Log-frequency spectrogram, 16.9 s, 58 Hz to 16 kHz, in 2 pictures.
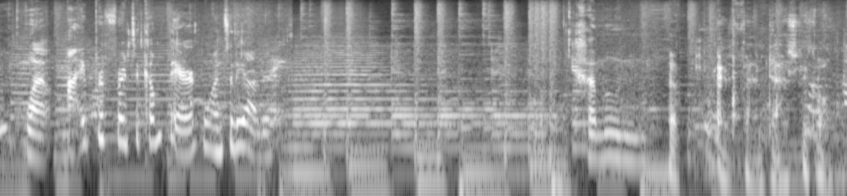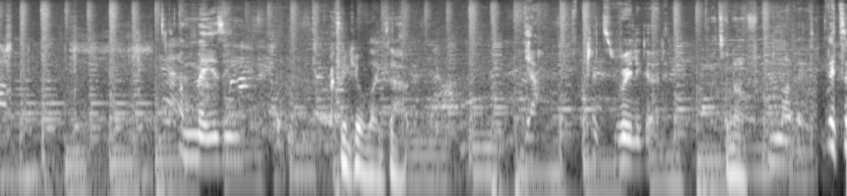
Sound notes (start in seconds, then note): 7.9 in Portuguese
